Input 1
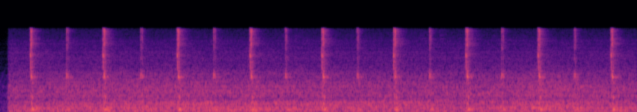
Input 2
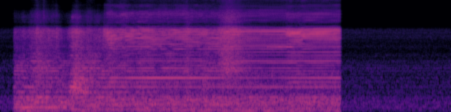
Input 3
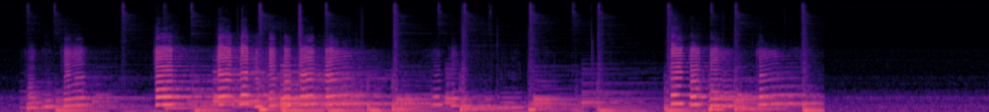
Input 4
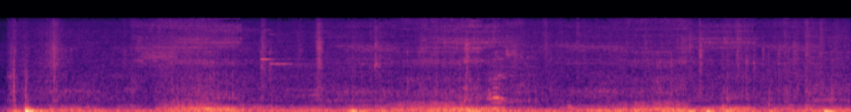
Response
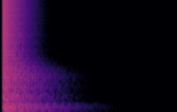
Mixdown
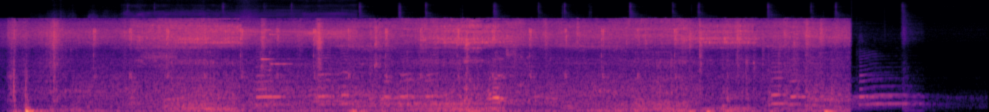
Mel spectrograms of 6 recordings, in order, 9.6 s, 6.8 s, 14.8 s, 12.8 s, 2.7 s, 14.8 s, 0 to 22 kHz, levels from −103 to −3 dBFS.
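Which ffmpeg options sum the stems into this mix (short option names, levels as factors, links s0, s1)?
-filter_complex "[0:a]alimiter=level_in=1.33:limit=0.0631:level=0:latency=1:release=164,volume=0.75,adelay=950,volume=0.355[s0];[1:a]adelay=250,volume=0.133[s1];[2:a]equalizer=f=65:w=1.5:g=-6,adelay=1500,volume=0.224,asplit=2[s2][s3];[s3]volume=0.211[s4];[3:a]volume=0.944[s5];[4:a]atrim=start_sample=2205[s6];[s4][s6]afir=irnorm=-1:irlink=0[s7];[s0][s1][s2][s5][s7]amix=inputs=5:normalize=0,aexciter=amount=15.3:drive=7.5:freq=5200,acrossover=split=260 6100:gain=0.112 1 0.0794[s8][s9][s10];[s8][s9][s10]amix=inputs=3:normalize=0"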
